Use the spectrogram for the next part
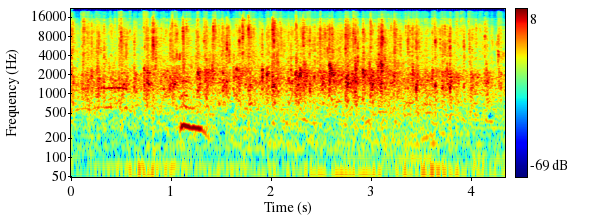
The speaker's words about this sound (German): Wir haben 4 richtige Antworten. Ein Applaus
